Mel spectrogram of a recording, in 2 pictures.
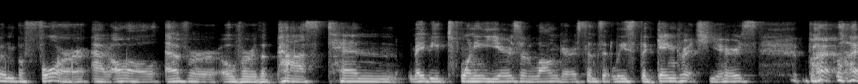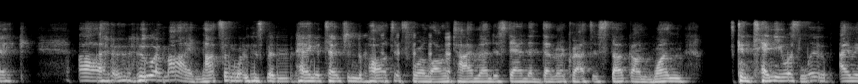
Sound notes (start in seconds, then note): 7.5 laugh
